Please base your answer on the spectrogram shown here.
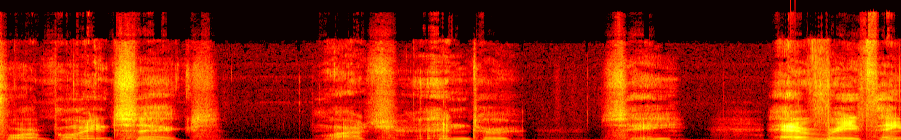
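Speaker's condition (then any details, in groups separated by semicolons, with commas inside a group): ALS; abnormally slow voice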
